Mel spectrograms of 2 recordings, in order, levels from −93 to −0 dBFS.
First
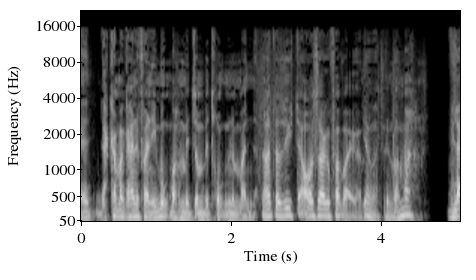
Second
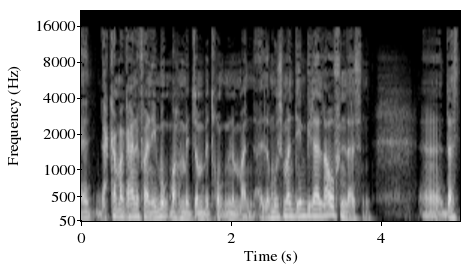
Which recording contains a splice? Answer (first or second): first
